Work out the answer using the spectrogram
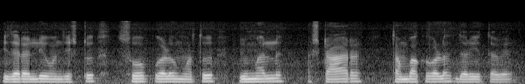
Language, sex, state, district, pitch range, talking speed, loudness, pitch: Kannada, male, Karnataka, Koppal, 120-135 Hz, 105 wpm, -16 LUFS, 125 Hz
